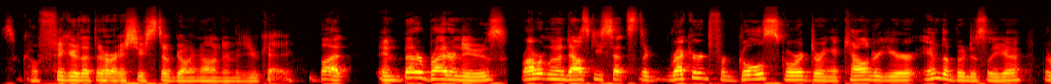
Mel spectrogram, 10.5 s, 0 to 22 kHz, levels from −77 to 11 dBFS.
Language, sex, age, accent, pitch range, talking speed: English, male, 30-49, American, 130-165 Hz, 195 wpm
